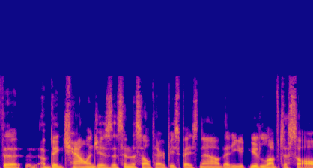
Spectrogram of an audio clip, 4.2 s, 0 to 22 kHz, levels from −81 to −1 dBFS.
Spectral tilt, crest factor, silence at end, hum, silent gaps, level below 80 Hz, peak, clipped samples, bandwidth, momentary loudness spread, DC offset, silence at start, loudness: -5 dB/octave; 16 dB; 0 s; none; none; -38 dBFS; -2 dBFS; under 0.1%; 12.5 kHz; 6 LU; under 0.1%; 0.05 s; -18 LUFS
